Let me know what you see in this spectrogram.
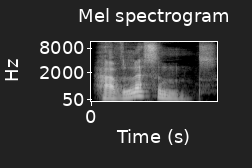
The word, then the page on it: have lessons: British English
